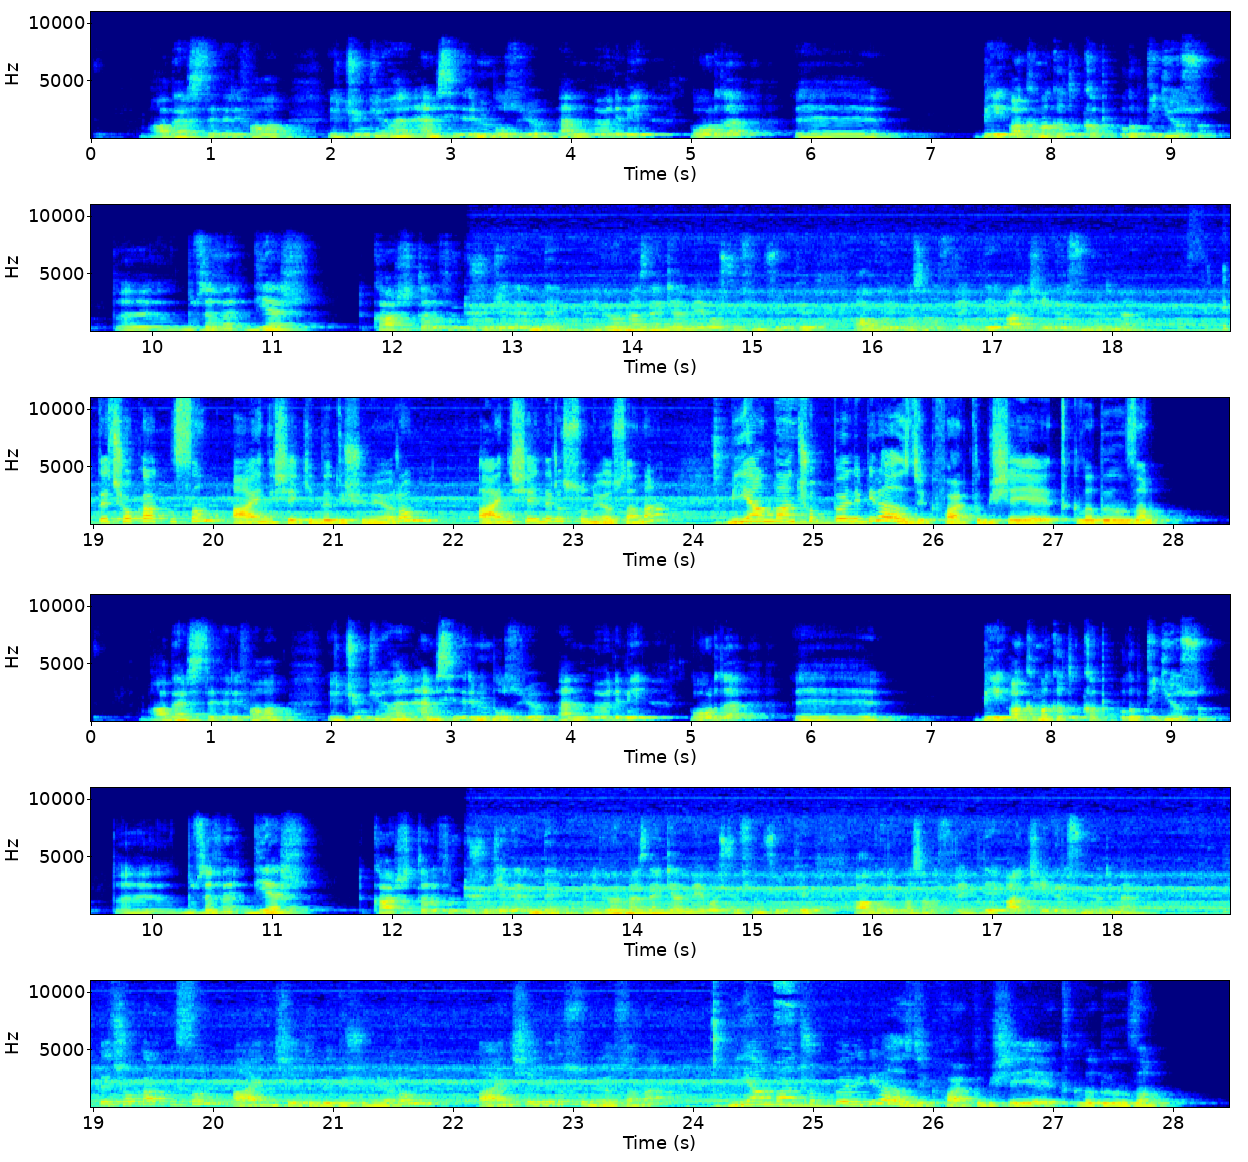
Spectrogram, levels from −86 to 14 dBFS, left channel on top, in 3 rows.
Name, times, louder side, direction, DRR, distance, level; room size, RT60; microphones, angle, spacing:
voice 1, 0.4-4.6 5.0-5.5 5.9-6.7 7.4-9.4 9.7-11.3 11.8-18.3, right 2 dB, 20° right, 4 dB, 0.4 m, -28 dB
sound 1, 12.6-27.1, right 1 dB, 75° right, 0.9 m, -36 dB
voice 2, 18.8-21.8 22.2-23.8 24.3-27.8, left 5 dB, 75° left, 9 dB, 0.3 m, -22 dB
3.2 x 2.6 x 3.6 m, 0.77 s
head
